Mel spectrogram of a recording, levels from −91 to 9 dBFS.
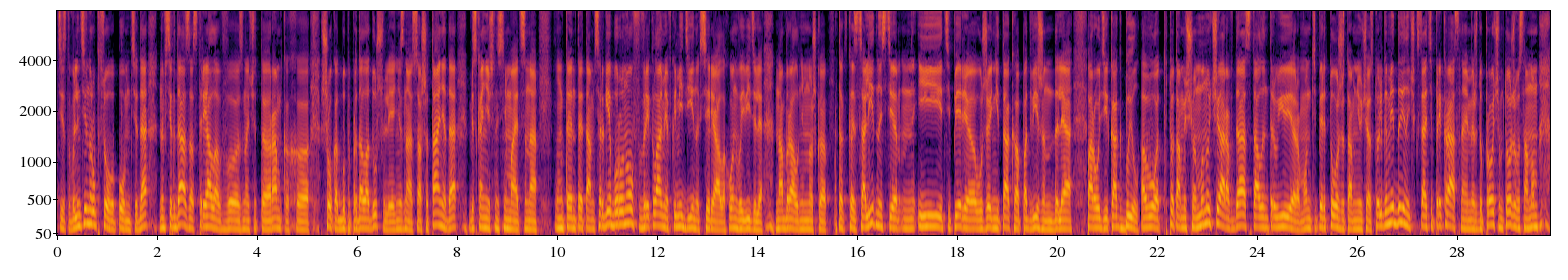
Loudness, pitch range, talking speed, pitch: -13 LUFS, 115-140 Hz, 150 wpm, 125 Hz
